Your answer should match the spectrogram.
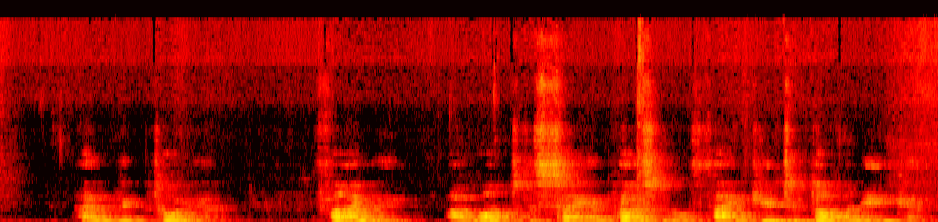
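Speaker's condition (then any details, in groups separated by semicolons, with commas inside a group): Motor neurone disease, speech-generating device; recently diagnosed, uses tablet text-to-speech; cannot speak, synthetic voice from own recordings, monotone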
